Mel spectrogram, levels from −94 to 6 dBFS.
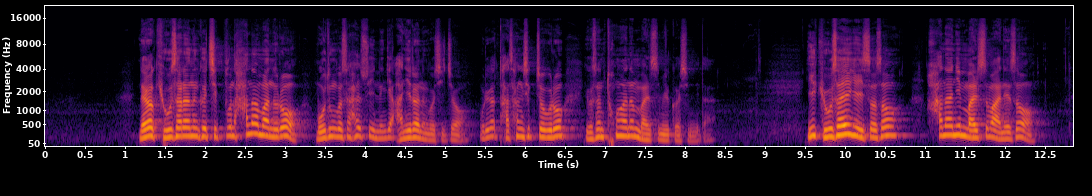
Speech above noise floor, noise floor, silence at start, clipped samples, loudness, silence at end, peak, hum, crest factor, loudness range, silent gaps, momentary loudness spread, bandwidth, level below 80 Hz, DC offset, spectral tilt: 46 dB; -71 dBFS; 1.2 s; under 0.1%; -25 LUFS; 0.5 s; -8 dBFS; none; 18 dB; 6 LU; none; 13 LU; 16 kHz; -66 dBFS; under 0.1%; -6 dB/octave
